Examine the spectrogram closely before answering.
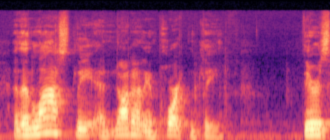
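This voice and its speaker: A man's fairly high voice with a Canadian accent, lively intonation, and audible room echo. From Canada. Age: 60s. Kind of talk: lecture.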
